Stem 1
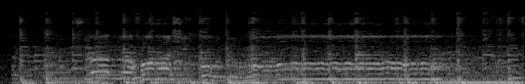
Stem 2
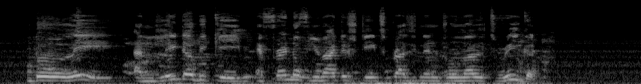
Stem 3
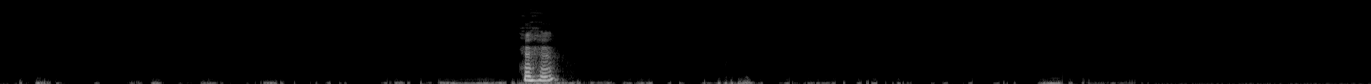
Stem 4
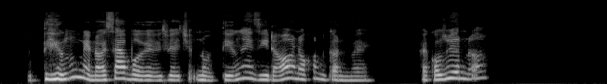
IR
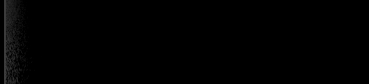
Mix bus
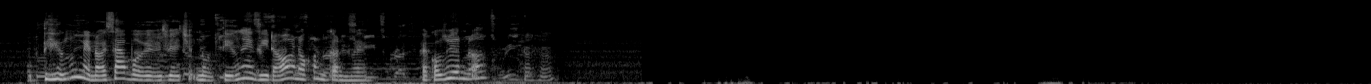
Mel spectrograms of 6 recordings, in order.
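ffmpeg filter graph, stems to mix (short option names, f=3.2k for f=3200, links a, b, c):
-filter_complex "[0:a]bandreject=f=1k:w=7.1,acrossover=split=3000[a][b];[b]acompressor=threshold=-53dB:ratio=4:attack=1:release=60[c];[a][c]amix=inputs=2:normalize=0,adelay=350,volume=-10.5dB[d];[1:a]volume=-2dB[e];[2:a]volume=-3dB[f];[3:a]volume=0.5dB[g];[d][e][f]amix=inputs=3:normalize=0,acompressor=threshold=-38dB:ratio=6,volume=0dB[h];[g][h]amix=inputs=2:normalize=0,equalizer=f=140:w=1.1:g=-9,acompressor=threshold=-23dB:ratio=4"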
